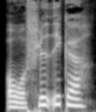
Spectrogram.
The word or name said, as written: overflødiggøre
